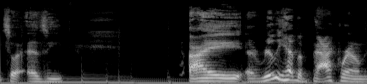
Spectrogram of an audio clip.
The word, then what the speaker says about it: Eze: um really my name's eie uh it's pronounced Eddie with a z so eie I really had the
